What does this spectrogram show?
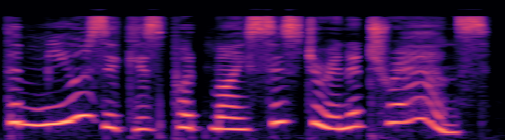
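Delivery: high fairy voice, anxious; a small fairy alarmed for her sister; worried fairy. Acted. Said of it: "Rainbow Frost".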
